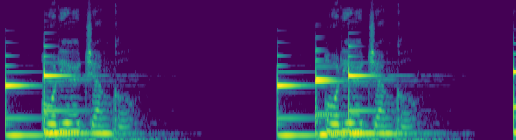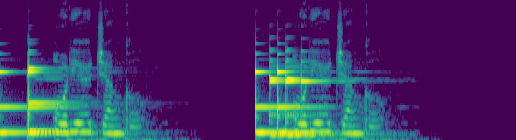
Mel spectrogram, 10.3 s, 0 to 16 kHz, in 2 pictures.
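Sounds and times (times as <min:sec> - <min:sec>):
vibraphone: 0:00.1 - 0:00.8, 0:02.8 - 0:03.9, 0:05.2 - 0:06.0, 0:07.7 - 0:08.6.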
